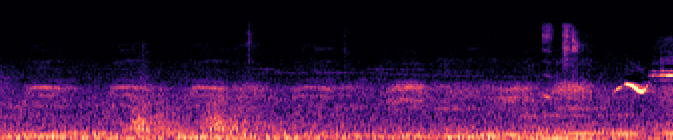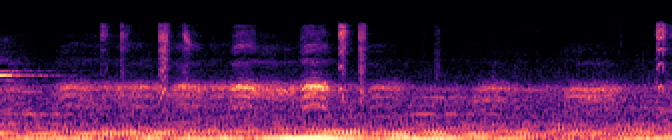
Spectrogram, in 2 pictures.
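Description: Birds calling outdoors: a string of short, harsh calls repeating, with one loud, sharp call just before five seconds in.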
